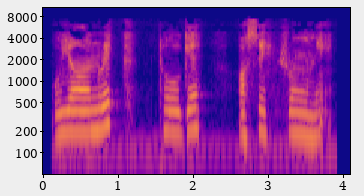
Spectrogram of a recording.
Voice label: it was nice what you had made, cayuga; oyrarektogyę́h asehsrǫ:niˀ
